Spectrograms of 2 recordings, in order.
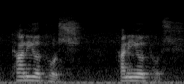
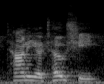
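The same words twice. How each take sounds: First: "tani otoshi" ending in a quick "sh", no vowel; short final sh. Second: "tani otoshi" with a voiced "shee" ending; full final shi. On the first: Teacher showing the sh is short, clipped ending. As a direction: cut "otoshi" off at "tosh". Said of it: "the sh is kinda short". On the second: Teacher pointing to that last shi, fully pronounced ending. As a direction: sound out the last vowel of "otoshi". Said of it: "And that last shi". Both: Shown as a demonstration.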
